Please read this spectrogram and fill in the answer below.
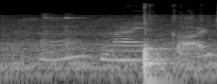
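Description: A girl's short vocal sounds with no clear words, then a single sharp knock about one and a half seconds in.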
